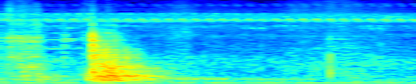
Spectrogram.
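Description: Metal grill grate from an old propane grill set down into the grill bowl: one clank about half a second in that fades out, then a small click. Crickets chirp steadily throughout.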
